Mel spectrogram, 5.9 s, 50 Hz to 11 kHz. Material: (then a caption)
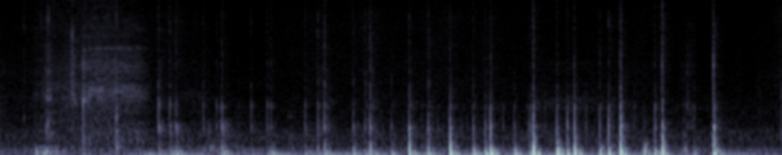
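Paper. Taps on a paperback Jujutsu Kaisen manga, Volume 1, produce quick, dull, low thumps in an irregular run. The tapping grows louder and denser toward the end, and striking from higher up on the book changes the sound.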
